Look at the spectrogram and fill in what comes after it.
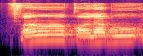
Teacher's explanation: نون کی آواز کو ناک میں چھپا کر ایک الف کی مقدار کھینچ کر پڑھنا ہے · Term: اخفا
